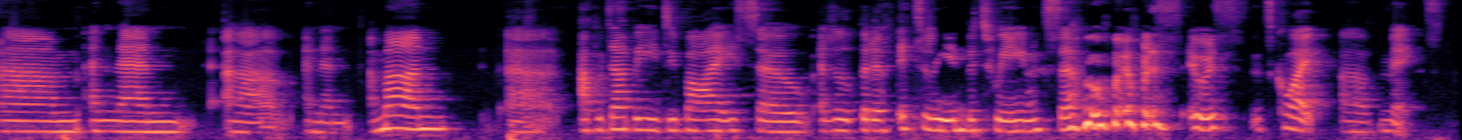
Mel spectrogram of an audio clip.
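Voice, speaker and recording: A woman's voice: lowish voice, fairly even intonation, a little slow. A woman in her thirties, an interior designer, answering interview questions in a thoughtful, hesitant way with many fillers and restarts. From Bahrain. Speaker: interior designer and studio founder, guest. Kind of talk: casual interview conversation.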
